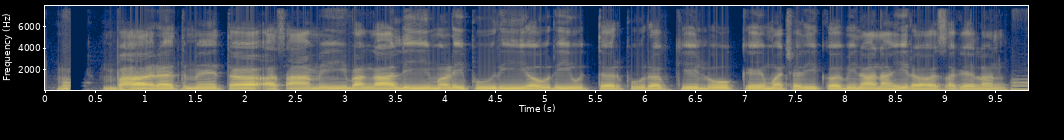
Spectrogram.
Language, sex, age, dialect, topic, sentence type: Bhojpuri, male, 36-40, Western, agriculture, statement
